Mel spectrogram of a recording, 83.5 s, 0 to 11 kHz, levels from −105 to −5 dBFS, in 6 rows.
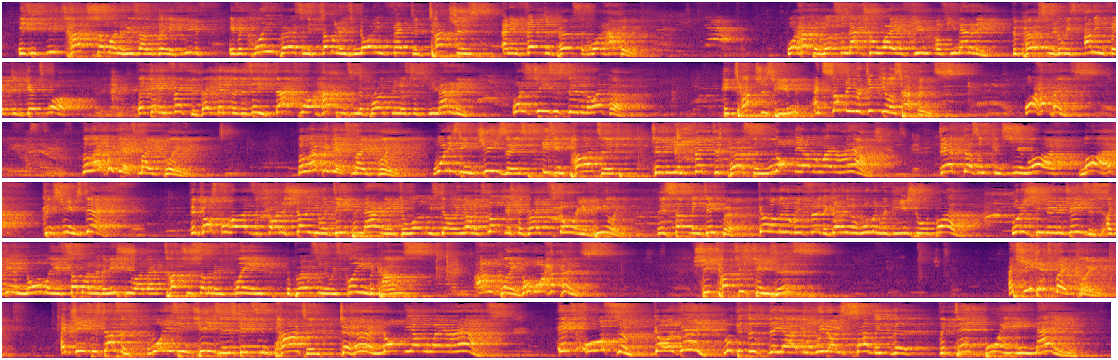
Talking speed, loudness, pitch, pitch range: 155 wpm, -17 LUFS, 330 Hz, 290-375 Hz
